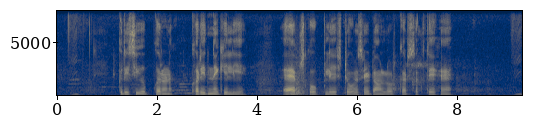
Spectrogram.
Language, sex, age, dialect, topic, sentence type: Hindi, female, 31-35, Hindustani Malvi Khadi Boli, agriculture, statement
